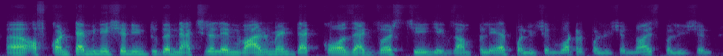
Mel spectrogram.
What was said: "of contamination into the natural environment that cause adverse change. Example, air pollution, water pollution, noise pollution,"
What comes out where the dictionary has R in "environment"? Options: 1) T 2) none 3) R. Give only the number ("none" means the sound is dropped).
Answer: 3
